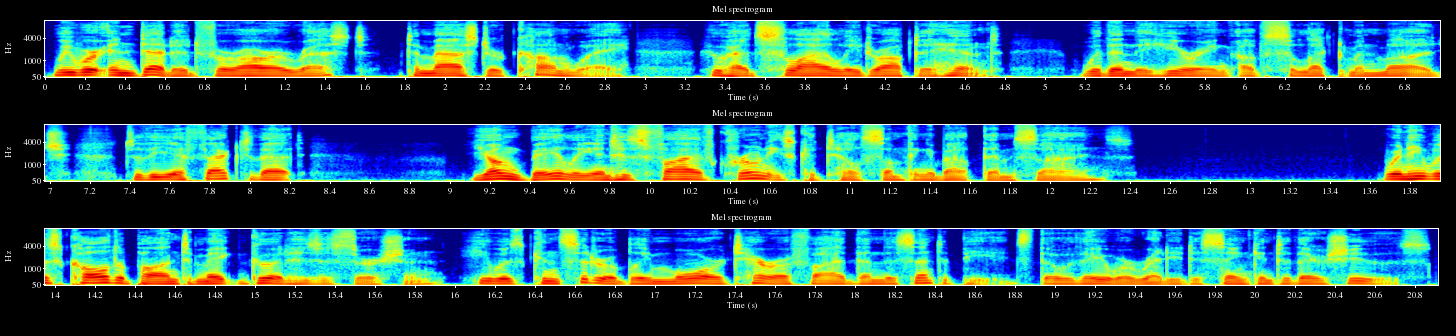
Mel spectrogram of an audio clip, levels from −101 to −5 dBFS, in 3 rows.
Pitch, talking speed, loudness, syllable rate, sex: 115 Hz, 185 wpm, -20 LUFS, 5.6 syllables/s, male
